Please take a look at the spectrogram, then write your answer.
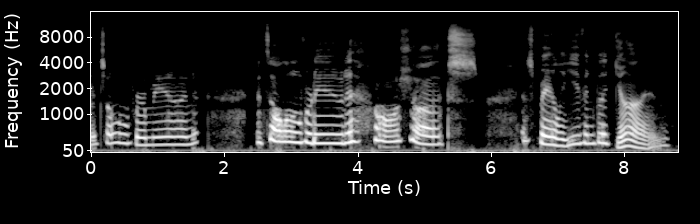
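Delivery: high, whiny mock lament; mock despair. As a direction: wail that it's all over, hammed-up. Mock despair after embarrassing sound.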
